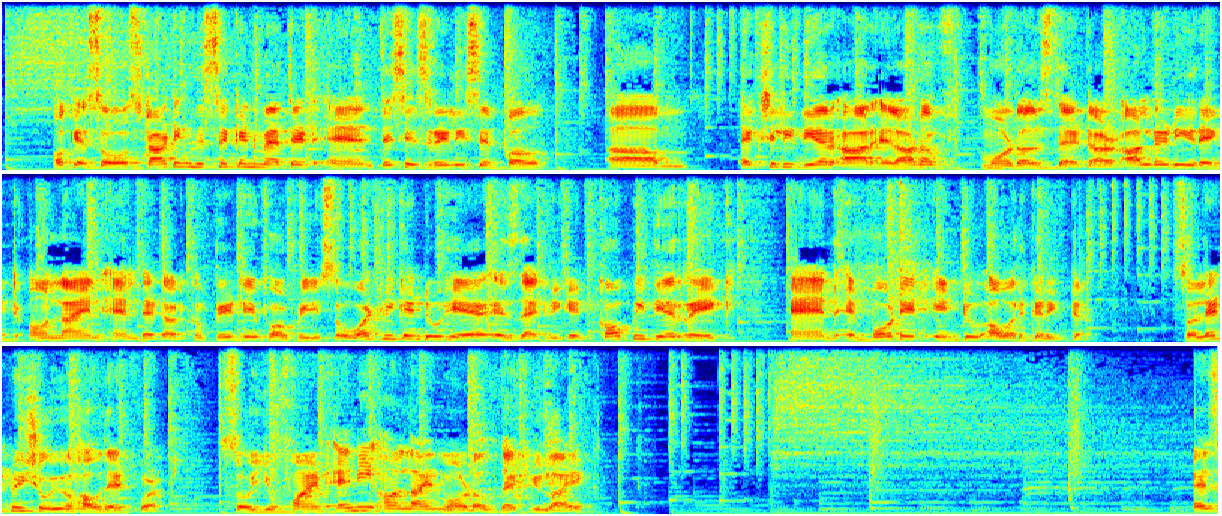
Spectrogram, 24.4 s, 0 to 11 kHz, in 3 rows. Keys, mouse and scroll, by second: 18.4 click, 21.2 typing, 21.8 Right, 21.9 Return, 22.1 middle click, 22.2 click, 23.9 scroll down 1.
